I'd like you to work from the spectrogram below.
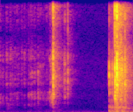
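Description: Scissors snipping the corners off paper scraps, two quick close cuts about half a second apart, the second louder, in a quiet room.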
